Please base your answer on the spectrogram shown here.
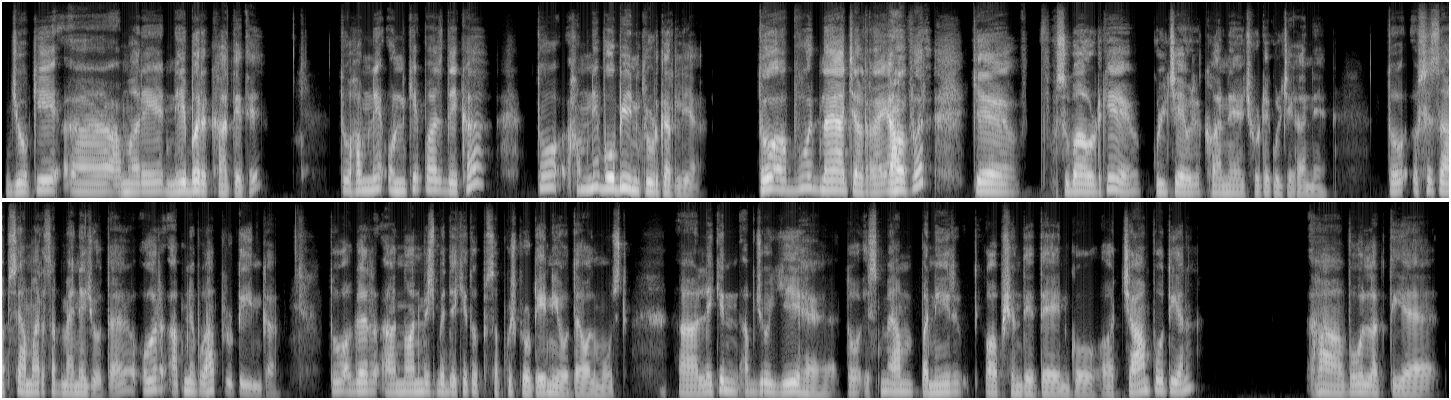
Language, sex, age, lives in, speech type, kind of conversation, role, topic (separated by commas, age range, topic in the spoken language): Hindi, male, 20-24, India, conversation, podcast, guest, Vegetarian guests ke liye celebration ka menu kaise plan karte ho?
